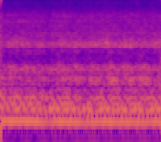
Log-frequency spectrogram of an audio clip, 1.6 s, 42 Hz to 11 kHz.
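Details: Chevy Silverado 5.3 LS with a BTR Stage 2 truck cam, stock torque converter and 4-inch exhaust tips: a deep, steady V8 rumble with an even pulsing beat and no knocks or ticks. Healthy cammed engine at normal idle.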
